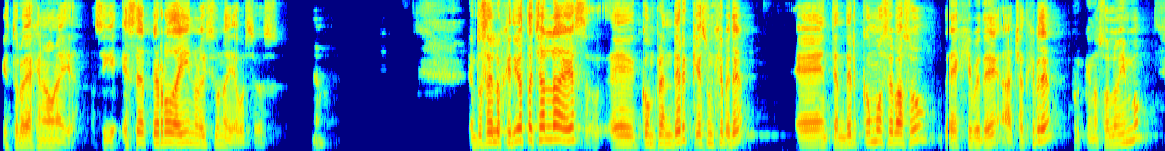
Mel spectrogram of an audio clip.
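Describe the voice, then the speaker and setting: A man's high-pitched voice in a Chilean accent at a very fast pace, with lively intonation and long, frequent pauses. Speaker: machine learning engineer giving a talk. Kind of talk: lecture. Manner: casual with many fillers.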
